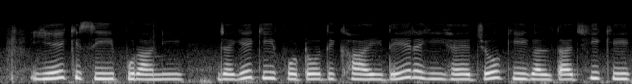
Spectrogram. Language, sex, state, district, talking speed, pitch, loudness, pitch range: Hindi, female, Rajasthan, Jaipur, 150 wpm, 250 Hz, -12 LUFS, 235-280 Hz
